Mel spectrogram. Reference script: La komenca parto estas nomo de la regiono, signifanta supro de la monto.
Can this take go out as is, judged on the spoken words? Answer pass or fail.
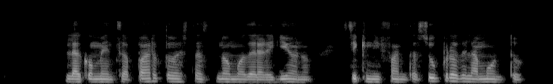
pass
